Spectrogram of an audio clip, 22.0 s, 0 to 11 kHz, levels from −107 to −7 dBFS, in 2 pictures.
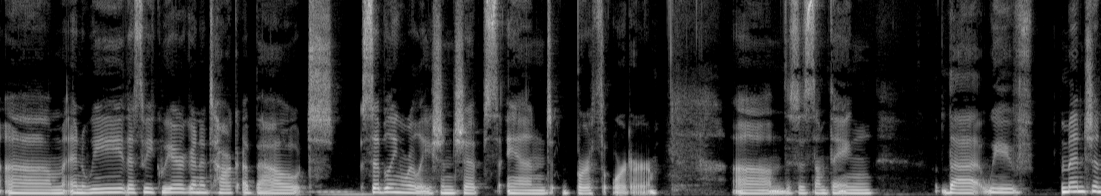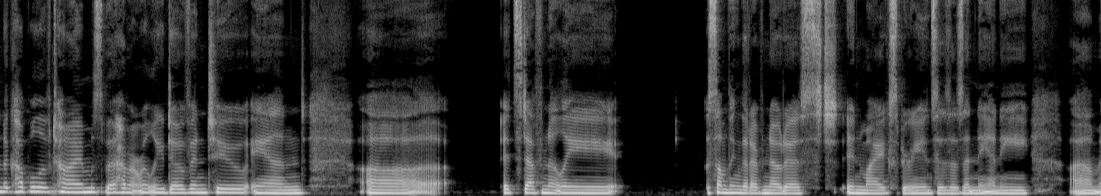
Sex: female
